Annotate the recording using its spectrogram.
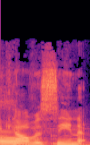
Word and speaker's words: Calvasina: Did I say your name right? – So close. No. It's Holly Calvasina.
